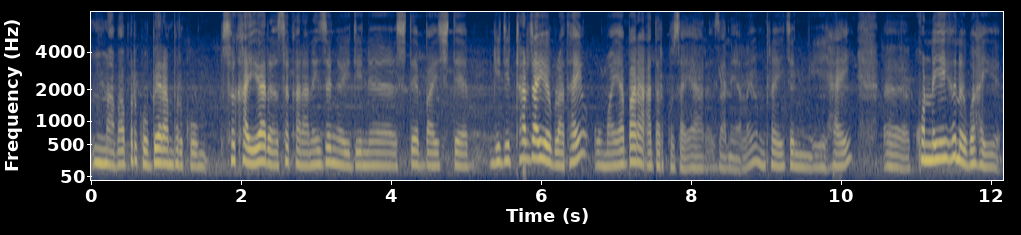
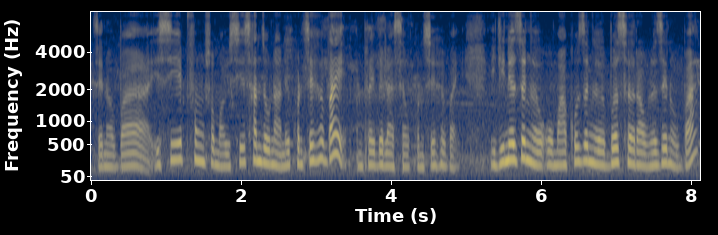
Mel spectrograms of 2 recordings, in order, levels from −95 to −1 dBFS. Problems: low volume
